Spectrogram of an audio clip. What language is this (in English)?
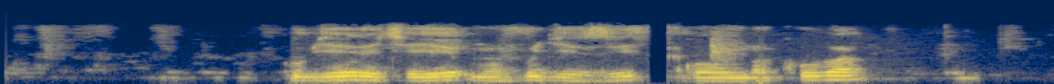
Kinyarwanda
